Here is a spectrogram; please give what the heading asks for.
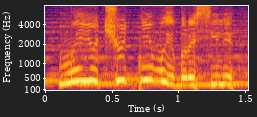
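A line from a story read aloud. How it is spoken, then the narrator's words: Squeaky shout. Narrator (Russian): выкрикнула писклявым голосом миссис Бегги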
